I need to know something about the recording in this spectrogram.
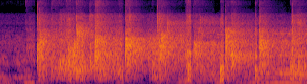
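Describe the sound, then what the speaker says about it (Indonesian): A primary school class claps hands together in a classroom, a loud close burst of quick uneven claps lasting a few seconds. "Tepuk tangan dulu."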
